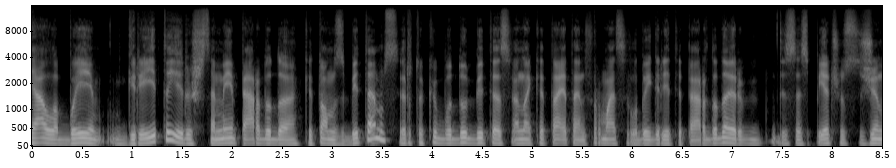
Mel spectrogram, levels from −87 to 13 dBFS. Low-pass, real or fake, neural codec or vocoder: 14.4 kHz; fake; autoencoder, 48 kHz, 32 numbers a frame, DAC-VAE, trained on Japanese speech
